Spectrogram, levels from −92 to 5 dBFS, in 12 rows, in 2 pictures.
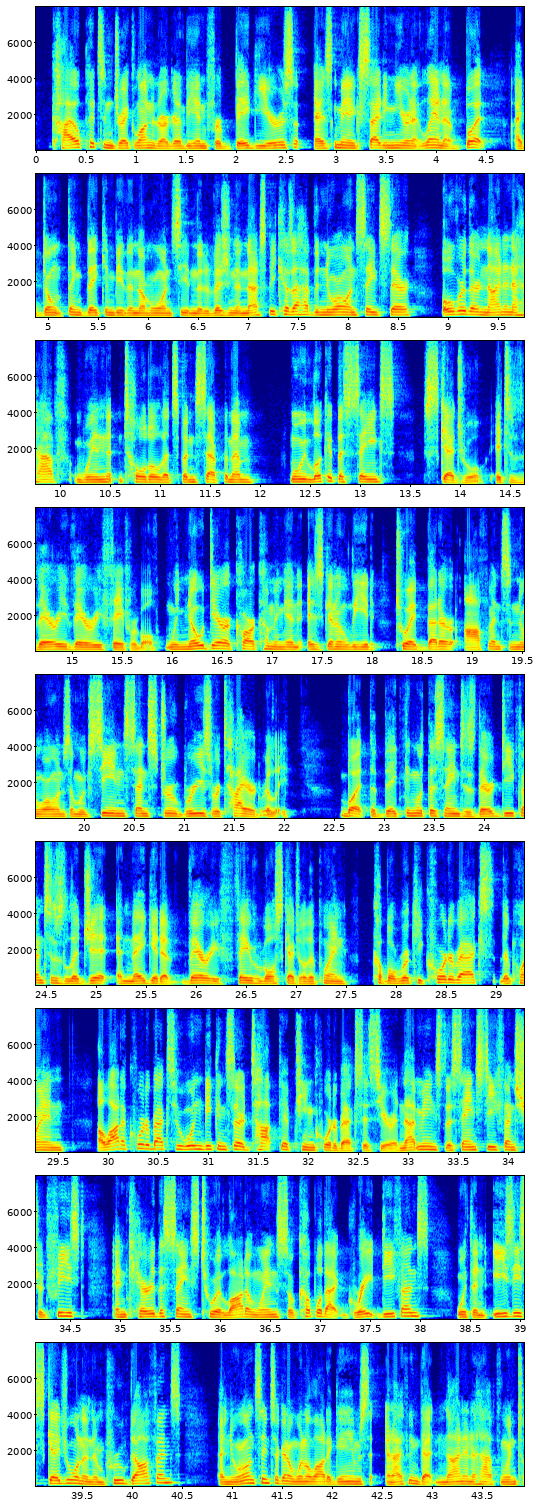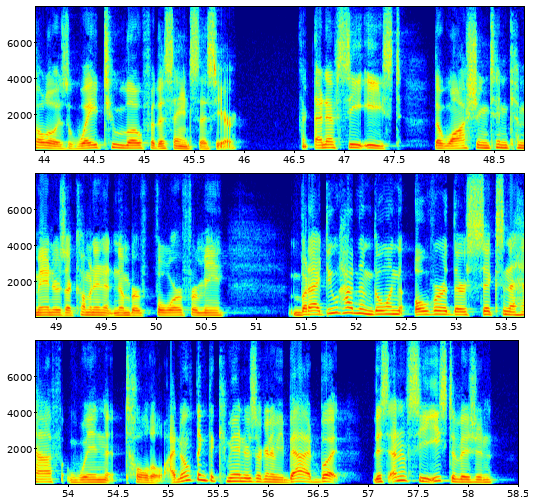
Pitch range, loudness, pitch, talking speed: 135-160 Hz, -15 LUFS, 145 Hz, 245 wpm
